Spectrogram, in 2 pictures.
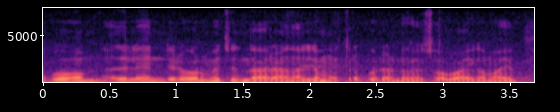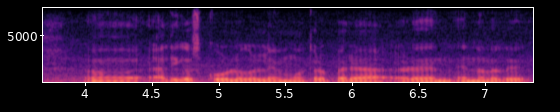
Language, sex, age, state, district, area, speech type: Malayalam, male, 18-30, Kerala, Kozhikode, rural, spontaneous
